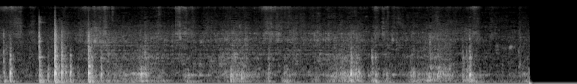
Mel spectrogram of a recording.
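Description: Water rushing through a house drain line down toward a 4-inch cast iron pipe, an uneven gurgling flow with surges and splashes, fairly close, then cutting off abruptly.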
